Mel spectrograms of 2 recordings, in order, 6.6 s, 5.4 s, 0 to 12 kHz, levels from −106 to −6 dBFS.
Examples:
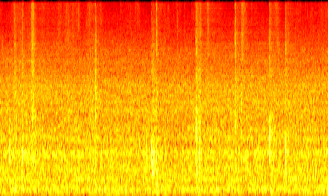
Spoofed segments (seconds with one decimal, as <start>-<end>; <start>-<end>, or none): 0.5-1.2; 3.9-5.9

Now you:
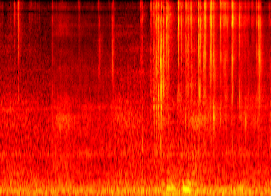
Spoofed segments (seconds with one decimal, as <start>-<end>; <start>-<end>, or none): 1.0-2.3; 4.1-5.4

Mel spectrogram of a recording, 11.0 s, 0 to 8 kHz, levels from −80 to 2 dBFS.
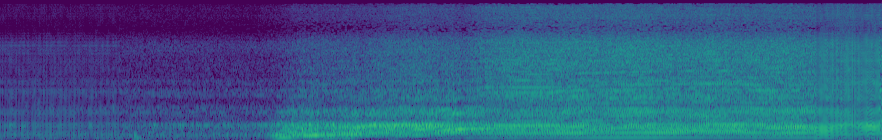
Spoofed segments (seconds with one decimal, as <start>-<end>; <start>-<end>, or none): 0.0-1.5; 10.2-11.0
